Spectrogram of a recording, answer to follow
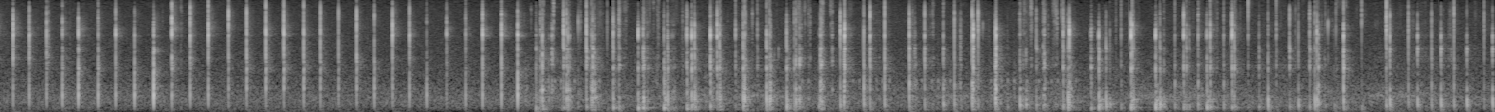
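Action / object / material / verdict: tap / dried gourd maraca with wooden handle / wood / none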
